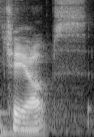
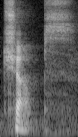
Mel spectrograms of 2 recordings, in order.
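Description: First: The name does not sound like 'chops'. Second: The name sounds just like the word 'chops'. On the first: This is believed to be the proper pronunciation. "My understanding is Cheops" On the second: This was a joking pronunciation among school friends. "much merriment among my friends when we pronounced it Chops"

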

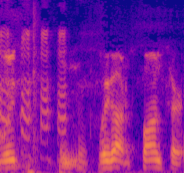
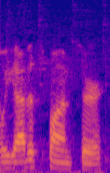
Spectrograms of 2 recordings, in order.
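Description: First: It is said boldly, with more force. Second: It is said in a plain, quiet way.

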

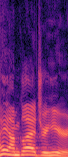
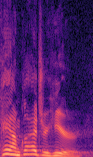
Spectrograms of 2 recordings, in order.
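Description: First: It sounds casual and insincere. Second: It sounds warm and sincere.

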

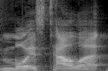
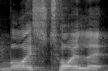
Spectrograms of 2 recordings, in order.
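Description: First: The last word is said as toilette, not toilet. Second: The last word is said like plain toilet. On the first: This is the band's actual name. "It's Moist Toilette" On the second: This is how a character says the name. "he says it like Moist Toilet"

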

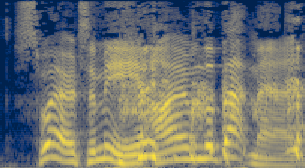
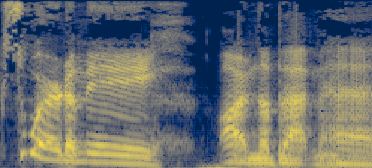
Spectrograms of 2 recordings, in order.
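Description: First: It is said in a 1940s-style Batman voice. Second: It is said in a modern Batman voice.

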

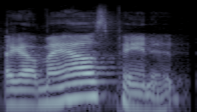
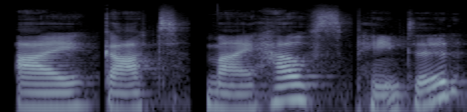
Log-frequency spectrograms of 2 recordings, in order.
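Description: First: The small words are shortened and run together. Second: Every word is said fully and carefully. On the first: The speaker calls it right. "When we say it quickly, it sounds more like" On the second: The speaker calls it wrong. "So oftentimes we don't say"

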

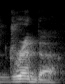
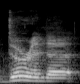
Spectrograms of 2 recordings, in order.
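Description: First: The first vowel is dropped, leaving two syllables. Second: The name is said fully with three syllables. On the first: The speaker calls it wrong. "he says Drinda. He skips right over that or" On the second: The speaker calls it right.

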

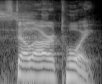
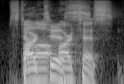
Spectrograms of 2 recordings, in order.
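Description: First: The second word ends in a 'wah' sound. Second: The second word ends in an 's' sound.

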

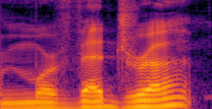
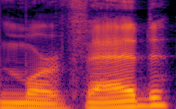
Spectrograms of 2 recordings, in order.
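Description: First: Every sound of the word is pronounced. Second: Some of the word's sounds are dropped.

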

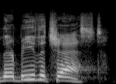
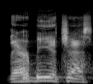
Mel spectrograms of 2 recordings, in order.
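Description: First: It is said in his normal reading voice. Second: It is said in a put-on pirate voice.

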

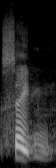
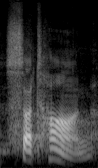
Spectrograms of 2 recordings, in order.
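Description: First: The word is pronounced the English way. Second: The word is pronounced the Hebrew way. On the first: It is the familiar proper name. "We give it a different pronunciation. We call it Satan" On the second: It is the original common noun meaning adversary. "The word there in the Hebrew is Satan"

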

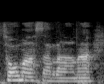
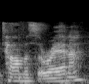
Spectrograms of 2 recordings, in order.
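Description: First: The name is said the native way. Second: The name is said the American way. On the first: The speaker calls it right. "but it's" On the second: The speaker calls it wrong. "probably most Americans say"

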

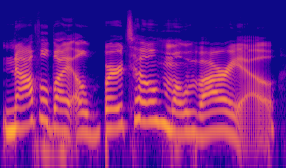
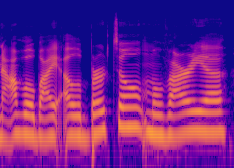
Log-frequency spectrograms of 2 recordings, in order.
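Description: First: The voice falls as if the name ends. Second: The voice stays up as if more follows.

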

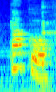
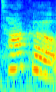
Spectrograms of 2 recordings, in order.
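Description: First: The T is soft with little breath. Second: The T has a strong puff of breath. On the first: "Do a soft T?" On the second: "She puts like seven H's in there"

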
